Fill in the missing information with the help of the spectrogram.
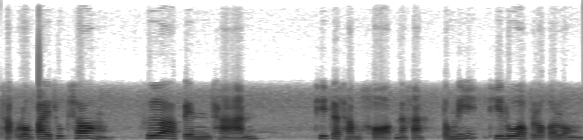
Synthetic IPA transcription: t̪ʰa˨˩k̚lo˧ŋpa˧jt̪ʰu˦˥k̚t͡ɕʰɔ˥˩ŋ | pʰɯ˥˩ɐpe˧nt̪ʰaː˩˦n | t̪ʰiː˥˩t͡ɕa˨˩t̪ʰa˧mkʰɔː˨˩p̚na˦˥kʰa˦˥t̪o˧ŋniː˦˥t̪ʰiː˥˩ɾu˥˩əp̚ɾa˧wkɔː˥˩lo˧ŋ

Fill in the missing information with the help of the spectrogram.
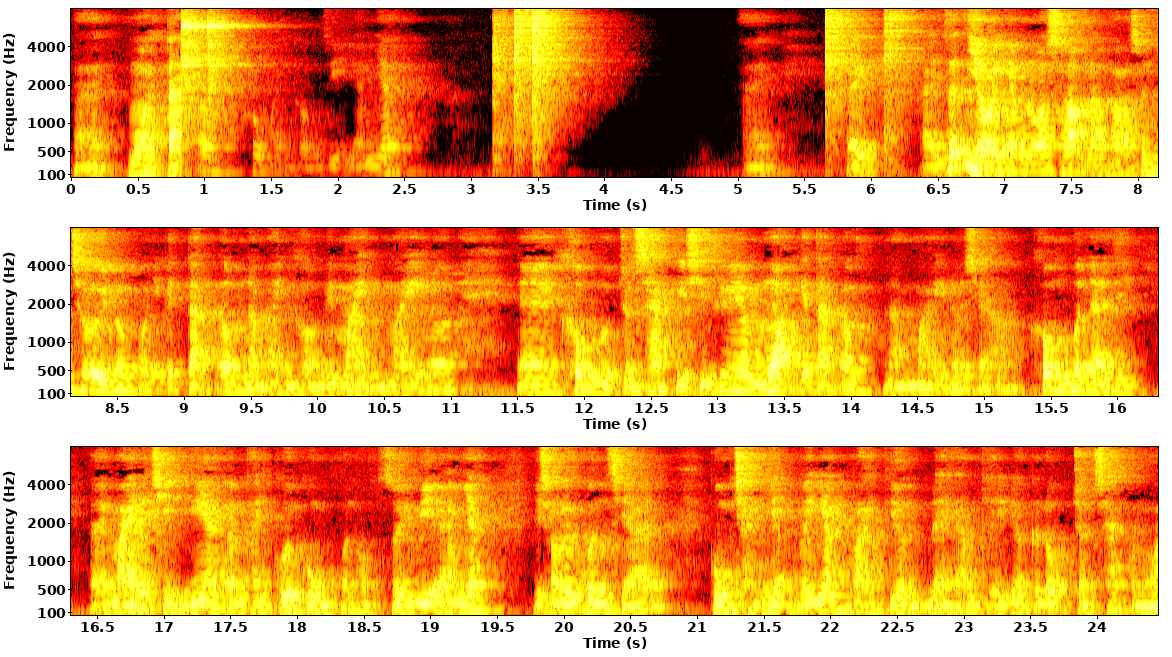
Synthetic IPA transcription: ʔaː˨˩jmɔ̰˧˨jt̪aː˨˩t̚ʔə˧mxə˧wŋ͡mʔa˨˩jŋ̟hɨː˧˩wzi˨˩ʔɛ˧mɲaː˧˦ | ʔaː˨˩˨j | ʔə˨˦jʔa̰˧˨jzə˦˥t̚ɲi˨˩əwʔa˧jŋ̟ʔɛ˧wlɔ˧˦sɔ̰˧˨nlaː˨˩vaː˨˩wsə˧nt͡ɕəː˧jnu˧˨˦kɔ˨˦ɲɨ̰˧˥ŋkaː˨˦jt̪aː˨˩t̚ʔə˧mnaː˨˩mʔa˨˧˩jŋ̟hɨ˧˩ŋke˨˦ma˨˦jma˨˦jnɔ˨˦˨ | xə˧wŋ͡mɗɨ˨˩ək̚t͡ɕwə˧˩nsaː˦˥k̚t̪ʰi˨˩si˧nt̪ʰɨ˧ʔɛ˧mmɔ̰˧˨jkaː˨˦jt̪aː˨˩t̚ʔə˧mlaː˨˩ma˨˦jnɔ˨˦sɛ̰˧˥xə˧wŋ͡mvə˨˦nɗa˨˩zi˨˩ | ə˨˩ma˨˦jnɔ˨˦t͡ɕi˧˩i˧ʔaː˧jʔə˧mt̪ʰa˧jŋ̟ku˨˦jkʊ˨˩ŋ͡mku˧˨˩nmo˨˩t̚zəː˧jvḭ˧˨əʔɛ˧mɲaː˧t̪ʰi˨˩sa˧wkə˨˦kwə˧nsɛ̰˧˥ | kʊ˨˩ŋ͡mt͡ɕaː˧˩jɲḭ˧˨əmvəː˨˦ɲa˧wvaː˨˩jt̪i˨˦əŋɗe˧˩ʔa˧mt̪ʰə˨˦jɗɨ˨˩kːaː˨˦jɗo̰˧˨t͡ɕwə˧˩nsaː˦˥k̚ku˧˩ənɔ˨˦

